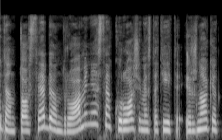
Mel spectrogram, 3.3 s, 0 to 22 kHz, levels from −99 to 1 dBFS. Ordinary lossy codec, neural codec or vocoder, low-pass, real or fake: AAC, 64 kbps; none; 14.4 kHz; real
